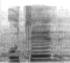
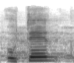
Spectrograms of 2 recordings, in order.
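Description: The two takes are said the same way.

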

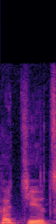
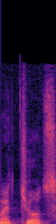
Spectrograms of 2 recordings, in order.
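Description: First: The stressed vowel is pronounced as 'ye'. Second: The stressed vowel is pronounced as 'yo'. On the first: The speaker calls it right. "у нас тоже нет перехода в «ё»" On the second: The speaker calls it wrong. "Мы не говорим"

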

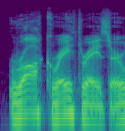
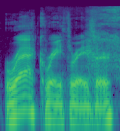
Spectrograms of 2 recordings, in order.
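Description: First: The first name is said like 'rock'. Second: The first name is said like 'rack'. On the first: The speaker calls it right. "which is the correct pronunciation as far as I'm told" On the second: The speaker calls it wrong. "I auditioned as Rack Wraithrazer"

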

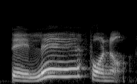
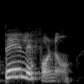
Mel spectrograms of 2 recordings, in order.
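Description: First: The stress is on the second syllable. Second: The stress is on the first syllable. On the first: The speaker calls it right. "Si fuese le" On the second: The speaker calls it wrong. "Si la sílaba tónica de esta palabra fuese te"

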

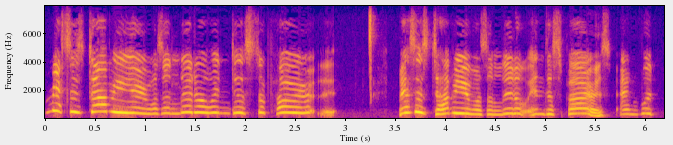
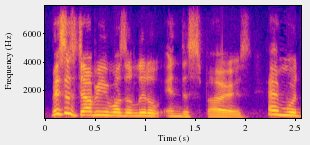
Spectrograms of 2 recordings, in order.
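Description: First: It is read in a put-on character voice. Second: It is read in a normal speaking voice. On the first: "I don't even know if I'm being a man or a woman" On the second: "I'm just gonna do normal voice now"

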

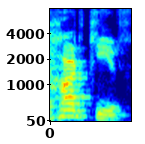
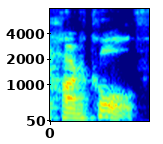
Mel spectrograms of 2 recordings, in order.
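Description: First: The last syllable has an 'i' vowel. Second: The last syllable has an 'o' vowel. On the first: This is the Ukrainian form of the name. "Like in Ukrainian, you say Kharkiv" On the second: This is the Russian form of the name. "In Russian, they say Kharkov"

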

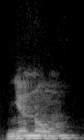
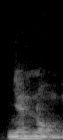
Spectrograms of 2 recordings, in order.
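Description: First: The final syllable is drawn out longer. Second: The final syllable is short. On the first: This is the Santo Antão way of saying it. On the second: This is the São Vicente way of saying it.

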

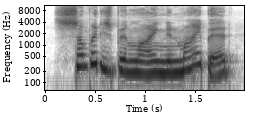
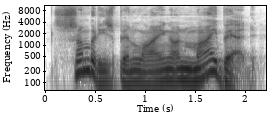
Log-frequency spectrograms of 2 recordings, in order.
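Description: First: It is said in a tiny squeaky voice. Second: It is said in a medium grumbling voice.

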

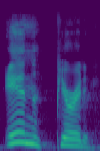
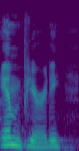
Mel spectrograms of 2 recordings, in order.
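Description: First: It is said as two words, in purity. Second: It is said as one word, impurity. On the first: Acting with purity. The speaker calls it right. "I have to be careful how the prefix all these words" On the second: Uncleanness. The speaker calls it wrong.

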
